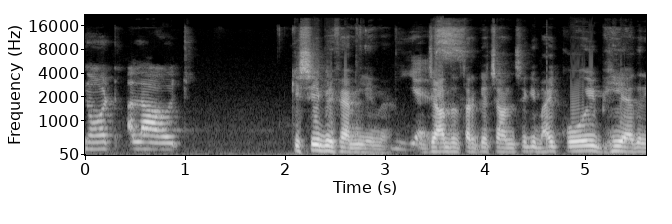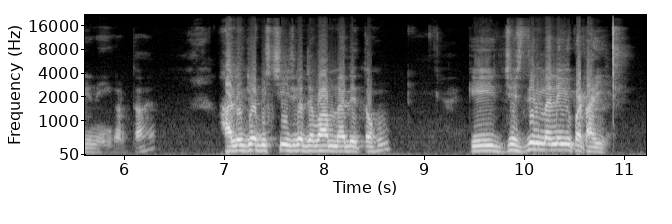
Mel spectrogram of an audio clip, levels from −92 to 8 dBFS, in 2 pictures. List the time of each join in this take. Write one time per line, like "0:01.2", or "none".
none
